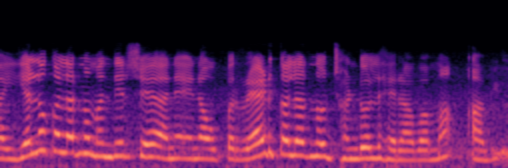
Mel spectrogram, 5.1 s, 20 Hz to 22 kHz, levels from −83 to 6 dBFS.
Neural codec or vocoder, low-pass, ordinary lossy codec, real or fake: none; none; none; real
